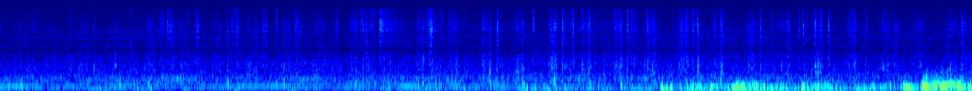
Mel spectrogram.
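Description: Pony's hoofbeats on arena sand, dull and faint at first, growing louder over the last few seconds as the pony comes nearer.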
